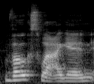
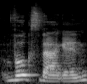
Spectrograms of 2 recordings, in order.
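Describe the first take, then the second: First: The second part begins with a W sound. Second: The second part begins with a V sound. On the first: This is how Americans say it. The speaker calls it wrong. "we're just butchering all of it" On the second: This is how it is said in Germany. The speaker calls it right. "because W's are V's over there"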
